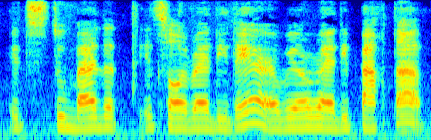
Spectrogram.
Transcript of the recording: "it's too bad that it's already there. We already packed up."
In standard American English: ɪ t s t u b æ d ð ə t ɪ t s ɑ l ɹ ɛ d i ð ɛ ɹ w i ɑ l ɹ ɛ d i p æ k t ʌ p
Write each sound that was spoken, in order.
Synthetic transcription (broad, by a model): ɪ t s t u b æ d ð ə t ɪ t s ɑ l ɹ ɛ d i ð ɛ ɹ w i ɑ l ɹ ɛ d i p æ k t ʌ p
